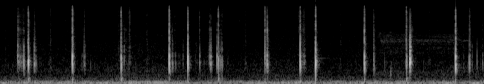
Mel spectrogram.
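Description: A small, hollow black plastic camcorder with its side screen open and a cable visible is tapped with the fingertips. About seventeen short, dry, clicky taps land in an uneven rhythm, each ringing briefly around 900 Hz with a bright edge. A faint low hum sits underneath throughout.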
